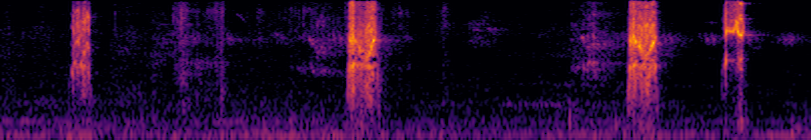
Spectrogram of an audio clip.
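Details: Green-cheeked conure feeding on banana leaves utters four short, harsh, rasping calls at uneven intervals, the last two close together, with faint quieter chirps between.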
